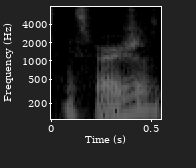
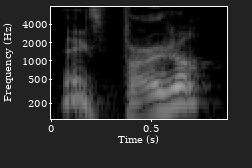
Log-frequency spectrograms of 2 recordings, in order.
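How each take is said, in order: First: Much softer murmured repeat; soft echo. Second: Said in the usual way. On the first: Real, not acted. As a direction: echo it back very softly.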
